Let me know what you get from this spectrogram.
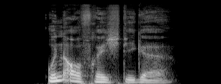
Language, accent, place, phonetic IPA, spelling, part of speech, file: German, Germany, Berlin, [ˈʊnʔaʊ̯fˌʁɪçtɪɡə], unaufrichtige, adjective, De-unaufrichtige.ogg
- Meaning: inflection of unaufrichtig: 1. strong/mixed nominative/accusative feminine singular 2. strong nominative/accusative plural 3. weak nominative all-gender singular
